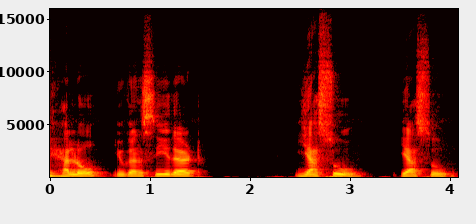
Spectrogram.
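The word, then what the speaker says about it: γεια σου: So, here also in hello, you can see that yasu.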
